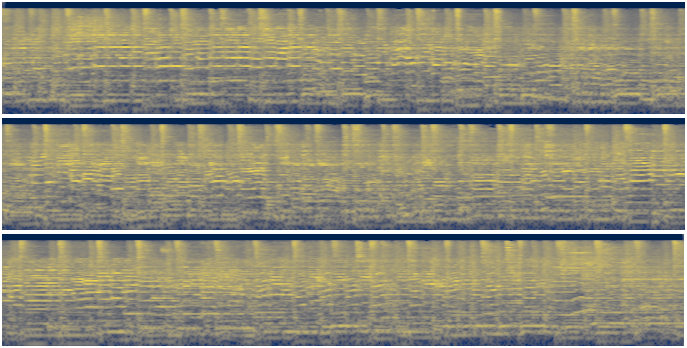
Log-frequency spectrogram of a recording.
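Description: Live blues band playing an instrumental stretch of a shuffle: electric guitars over drums, bass and keyboard, loud and without a break.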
